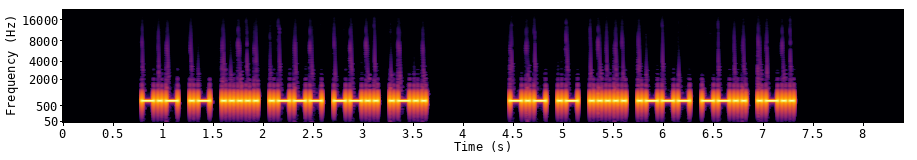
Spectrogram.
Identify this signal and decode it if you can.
Morse code, heard as a keyed tone, about 30 wpm, 700 Hz. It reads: KA5JZL KA5JZL
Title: USA Call Signs - 6 Characters - Repeated 2x - 30wpm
